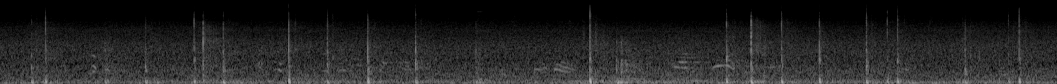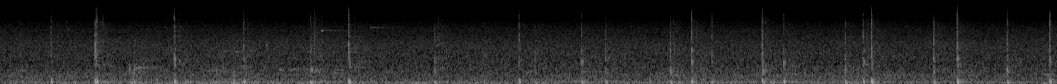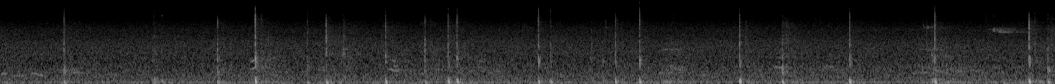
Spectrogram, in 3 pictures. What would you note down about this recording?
in the basketball court next to the stream, Zoom H4n + Rode NT4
